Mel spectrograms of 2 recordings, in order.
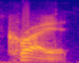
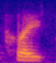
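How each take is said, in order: First: It is said as two syllables, like cry-at. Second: It is said as one syllable, like crate. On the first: This is the pronunciation the speaker grew up with. "It will always be Kryat" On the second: This is the pronunciation others use. "it's not a crate to me"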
